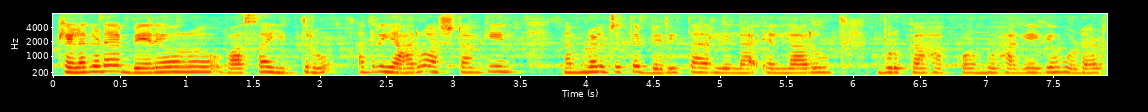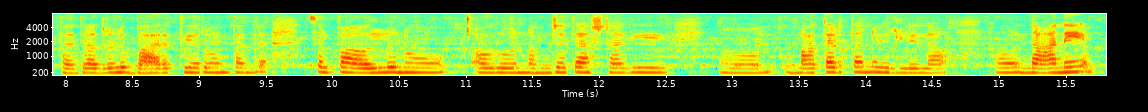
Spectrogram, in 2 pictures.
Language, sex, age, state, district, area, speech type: Kannada, female, 45-60, Karnataka, Mysore, rural, spontaneous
